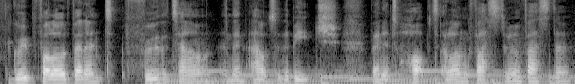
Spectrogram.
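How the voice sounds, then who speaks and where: A man narrating a children's bedtime story in an expressive storytelling manner. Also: mid-range voice, moderate pace, gravelly. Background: faint music.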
